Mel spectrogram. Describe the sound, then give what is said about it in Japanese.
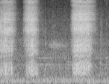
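Someone blows their nose three times, each a loud, breathy burst of air through the nose, with short pauses between them. “ごめんなさい鼻めっちゃ噛んでる”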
